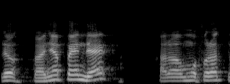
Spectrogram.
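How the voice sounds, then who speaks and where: A man's voice: sits high, measured pace, bright, forceful tone. A man answering as a student in an online class, hesitant and thinking aloud. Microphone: video call. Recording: muffled video-call audio.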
